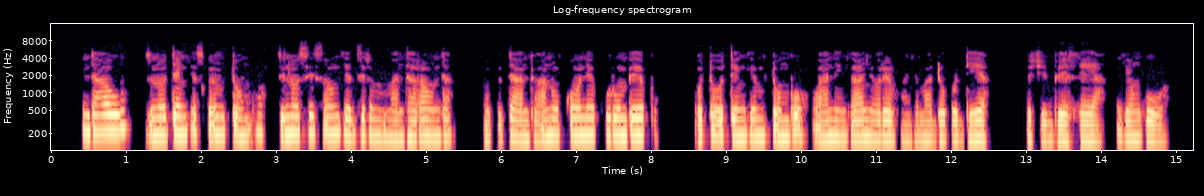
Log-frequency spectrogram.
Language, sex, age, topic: Ndau, female, 50+, health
